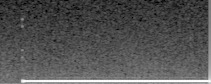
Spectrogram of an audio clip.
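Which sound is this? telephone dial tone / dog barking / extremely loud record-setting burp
telephone dial tone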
